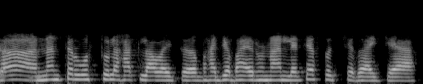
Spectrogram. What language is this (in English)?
Marathi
